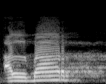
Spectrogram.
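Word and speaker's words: البَرّ: kalau Marga Albar Bakti bentuk fail Albar huruf bnya panjang ya Albar orang yang berbakti Albar pendek huruf banyak daratan albir perbuatan baik albur gandum semua hurufnya sama hanya cara bacanya ada sedikit berbeda ya Nah ternyata kebajikan itu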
